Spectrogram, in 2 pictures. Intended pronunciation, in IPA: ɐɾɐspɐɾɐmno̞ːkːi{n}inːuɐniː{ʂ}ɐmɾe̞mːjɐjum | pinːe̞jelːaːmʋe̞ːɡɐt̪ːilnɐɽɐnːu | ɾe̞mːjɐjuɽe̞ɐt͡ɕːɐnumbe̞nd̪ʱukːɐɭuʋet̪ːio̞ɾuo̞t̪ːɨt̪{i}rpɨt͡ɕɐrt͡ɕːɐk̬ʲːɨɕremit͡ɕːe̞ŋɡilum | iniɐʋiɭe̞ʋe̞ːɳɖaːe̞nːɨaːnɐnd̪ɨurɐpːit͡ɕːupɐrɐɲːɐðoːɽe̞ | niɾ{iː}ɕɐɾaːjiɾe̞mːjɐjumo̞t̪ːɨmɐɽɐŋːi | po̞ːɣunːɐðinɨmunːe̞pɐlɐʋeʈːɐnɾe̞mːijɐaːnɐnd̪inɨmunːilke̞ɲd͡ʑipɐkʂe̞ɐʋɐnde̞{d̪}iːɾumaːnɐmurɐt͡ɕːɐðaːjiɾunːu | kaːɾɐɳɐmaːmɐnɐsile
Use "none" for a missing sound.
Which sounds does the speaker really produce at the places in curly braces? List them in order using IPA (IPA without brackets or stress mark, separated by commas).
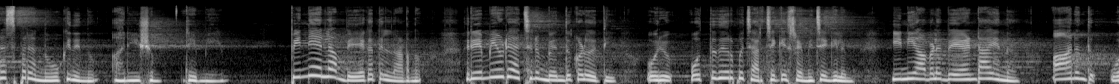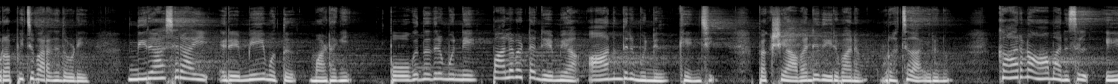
n, ʂ, iː, aː, t̪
